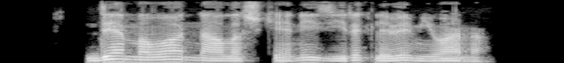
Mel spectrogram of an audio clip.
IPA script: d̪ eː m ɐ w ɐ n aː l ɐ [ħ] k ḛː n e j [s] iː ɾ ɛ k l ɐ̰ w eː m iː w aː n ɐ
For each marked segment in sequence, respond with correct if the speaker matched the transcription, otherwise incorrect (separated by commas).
incorrect, incorrect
